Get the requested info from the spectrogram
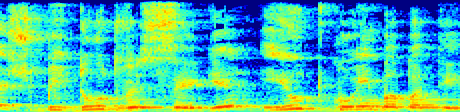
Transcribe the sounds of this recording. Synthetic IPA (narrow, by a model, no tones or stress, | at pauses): eʃbid̪ud̪veseɡeɾiut̪kuĩmbɐbɐt̪i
